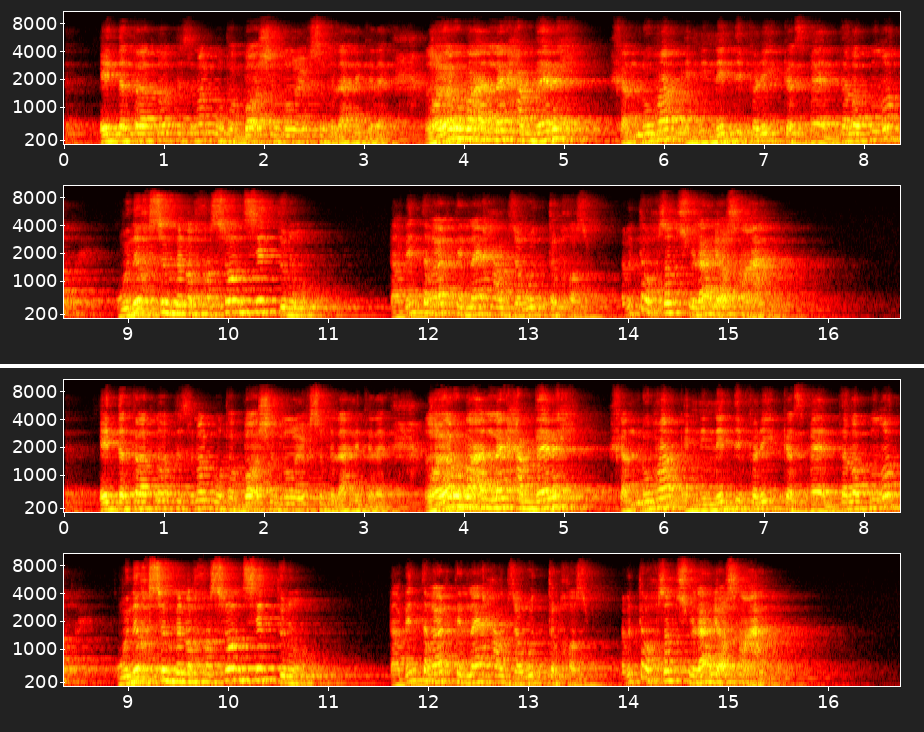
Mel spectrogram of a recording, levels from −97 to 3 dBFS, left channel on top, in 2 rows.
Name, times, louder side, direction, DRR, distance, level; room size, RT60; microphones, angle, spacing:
voice 1, 0.4-5.1 5.5-8.3 8.9-10.8 11.6-13.6 13.9-15.4, right 1 dB, 40° right, 5 dB, 0.7 m, -24 dB
12.0 x 4.0 x 5.8 m, 1.5 s
head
